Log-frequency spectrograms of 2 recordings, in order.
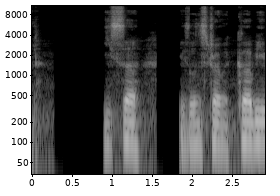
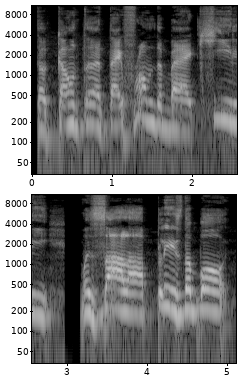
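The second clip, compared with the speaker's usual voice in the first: high, thrilled play-by-play; excited commentary; 12 semitones higher than usual. Real, not acted. Gamer recapping his team's goal, thrilled.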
